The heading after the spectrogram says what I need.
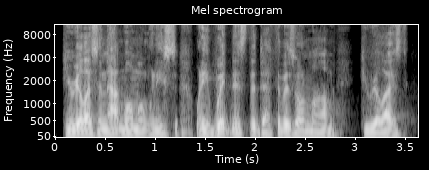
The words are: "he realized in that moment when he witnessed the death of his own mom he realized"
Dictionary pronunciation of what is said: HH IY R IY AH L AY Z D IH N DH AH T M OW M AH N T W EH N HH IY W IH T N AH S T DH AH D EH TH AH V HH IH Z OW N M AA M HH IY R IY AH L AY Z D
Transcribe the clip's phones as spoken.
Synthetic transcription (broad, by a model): HH IY R IY AH L AY Z D IH N DH AH T M OW M AH N T W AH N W IY W IH T N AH S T DH AH D EH TH AH V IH Z OW N M AA M HH IY R IY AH L AY Z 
